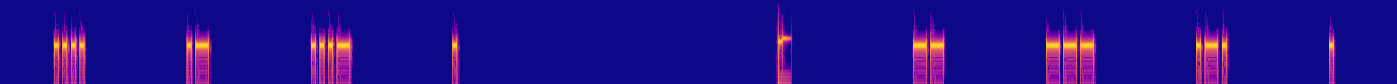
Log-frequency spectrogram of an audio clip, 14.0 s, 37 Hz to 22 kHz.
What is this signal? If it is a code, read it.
Morse code, heard as a keyed tone, about 28 wpm, spaced as for 8 wpm, 700 Hz. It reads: HAVE MORE
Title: 8x Character Spacing - Top 100 Words - 28wpm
